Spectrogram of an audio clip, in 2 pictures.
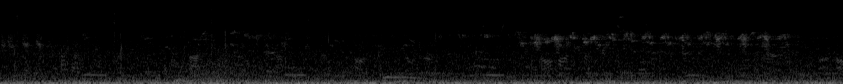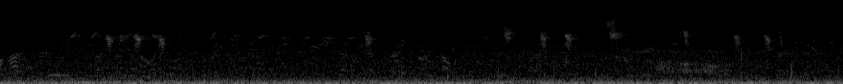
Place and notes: Birds singing, Voice conversations between students, Traffic Sound, Binaural recording, Zoom H6+ Soundman OKM II
Bade City, 元智三館, 9 December 2013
